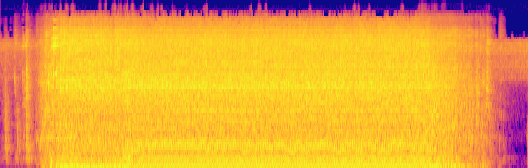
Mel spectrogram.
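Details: Yard-sale small engine said to have nothing wrong, with oil and a little gas, started with throttle and choke set. Catches within a second or two and settles into a steady, even buzz with no misses; runs healthy.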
